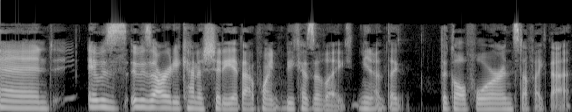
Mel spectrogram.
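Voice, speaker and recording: A woman uses a normal speaking voice, fairly low in pitch, moving at a fairly quick pace with fairly even intonation. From Colorado, US, Iraqi-American family. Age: 20s. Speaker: comedian. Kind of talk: casual chat.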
